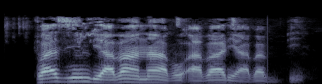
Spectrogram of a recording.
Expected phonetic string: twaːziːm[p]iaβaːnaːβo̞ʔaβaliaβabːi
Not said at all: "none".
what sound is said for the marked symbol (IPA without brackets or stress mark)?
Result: b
